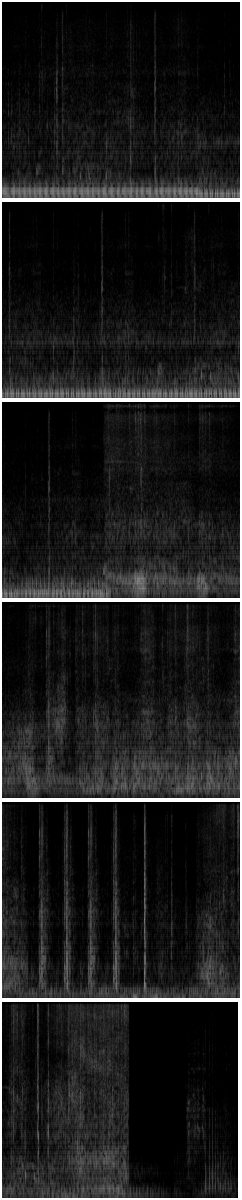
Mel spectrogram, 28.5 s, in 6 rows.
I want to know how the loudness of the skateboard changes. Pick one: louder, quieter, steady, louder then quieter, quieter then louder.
louder.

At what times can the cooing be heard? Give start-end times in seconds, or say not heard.
0.7-2.7, 7.8-9.6, 11.5-13.4, 17.4-19.4, 23.4-25.4.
